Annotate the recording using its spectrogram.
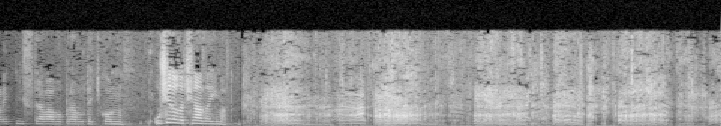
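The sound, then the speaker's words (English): A dog growls playfully during a harmless game with its owners, starting with a few pitched, whining yowls and then settling into rough, rumbling snarls that roll on continuously, loud. “This is not a wild beast, but a dog called Sam, engaged in a harmless game with his owners”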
